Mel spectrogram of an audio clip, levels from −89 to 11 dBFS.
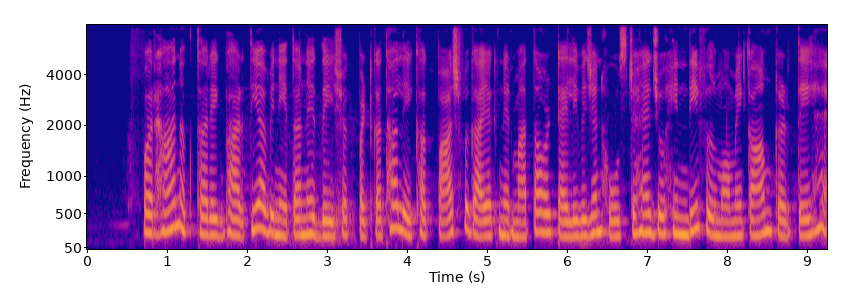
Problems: none marked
